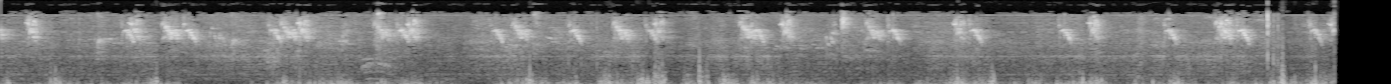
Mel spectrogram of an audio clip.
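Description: Small birds chirping over and over in quick clusters of short high notes, with an uneven low rumble underneath. The sound cuts off abruptly near the end.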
